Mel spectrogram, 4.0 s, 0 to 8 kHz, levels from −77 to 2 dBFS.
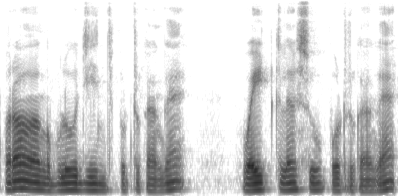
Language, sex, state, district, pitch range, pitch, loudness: Tamil, male, Tamil Nadu, Nilgiris, 95-110 Hz, 100 Hz, -19 LUFS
